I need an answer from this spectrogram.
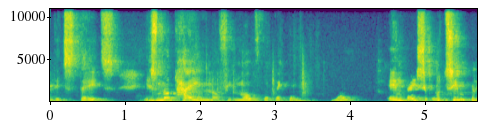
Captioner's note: audio cutting out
